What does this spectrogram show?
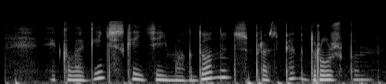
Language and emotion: Russian, neutral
